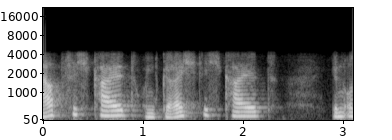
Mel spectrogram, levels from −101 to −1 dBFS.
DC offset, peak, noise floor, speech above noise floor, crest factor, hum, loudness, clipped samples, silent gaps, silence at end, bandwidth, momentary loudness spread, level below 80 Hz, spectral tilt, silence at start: under 0.1%; -4 dBFS; -57 dBFS; 35 dB; 20 dB; none; -23 LUFS; under 0.1%; none; 0 s; 4.4 kHz; 12 LU; -52 dBFS; -6.5 dB/octave; 0 s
